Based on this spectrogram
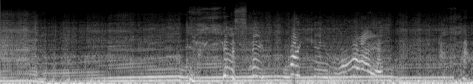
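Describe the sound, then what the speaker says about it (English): A Yamaha XSR 900 motorcycle with its three-cylinder CP3 engine drones steadily and loudly, its tone rising slightly as it pulls, while a rider talks over it throughout. "The CP3 engine is so torquey."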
